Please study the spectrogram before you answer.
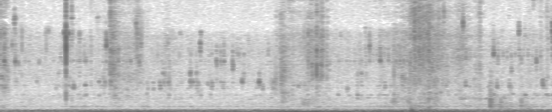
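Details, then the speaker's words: Pool with unidentified leak, heard at the skimmer side while blocking pipework: steady low rushing of running water below ground, no rhythm; major underground pipe leak. "can you hear something sure I can hear running water down"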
